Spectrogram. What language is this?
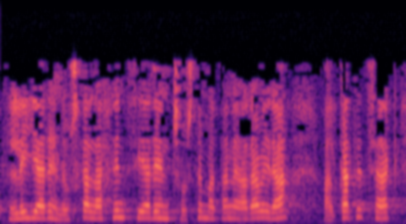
Basque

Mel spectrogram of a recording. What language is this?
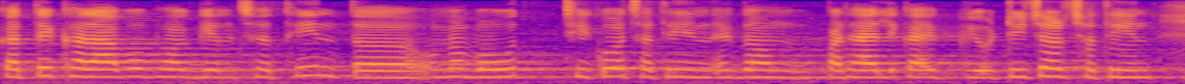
Maithili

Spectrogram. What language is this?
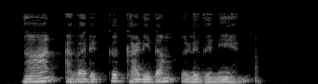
Tamil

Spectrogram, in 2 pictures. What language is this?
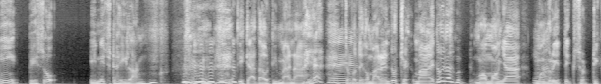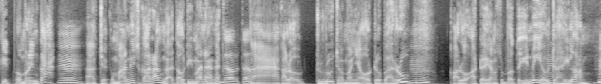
Indonesian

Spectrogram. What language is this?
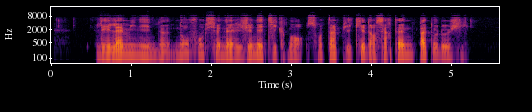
French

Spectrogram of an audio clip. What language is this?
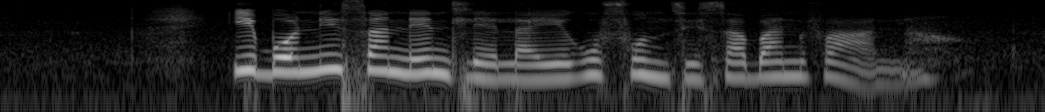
Swati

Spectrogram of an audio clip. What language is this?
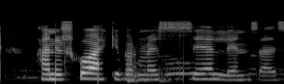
Icelandic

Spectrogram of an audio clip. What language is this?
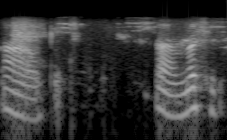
Malayalam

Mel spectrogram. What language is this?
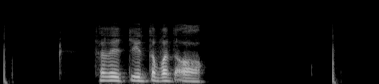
Thai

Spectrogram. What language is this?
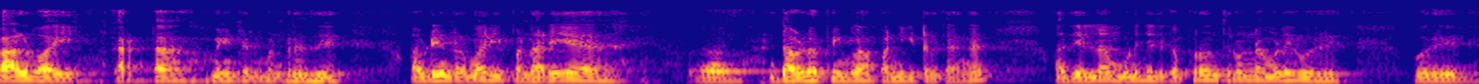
Tamil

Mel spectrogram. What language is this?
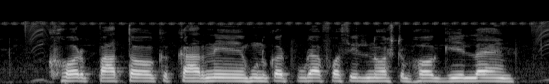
Maithili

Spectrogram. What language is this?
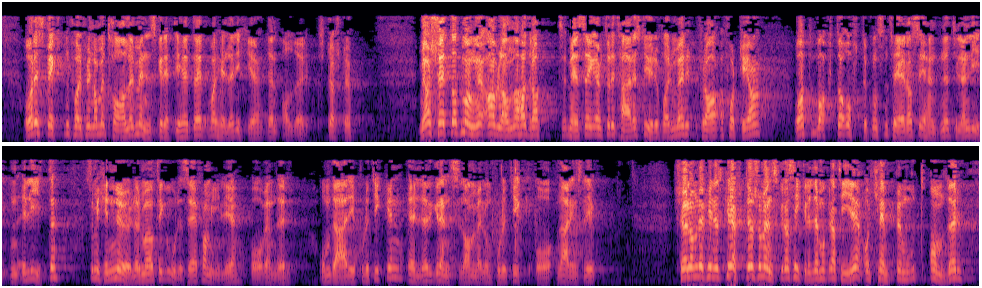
Norwegian Nynorsk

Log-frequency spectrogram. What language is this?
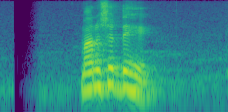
Bangla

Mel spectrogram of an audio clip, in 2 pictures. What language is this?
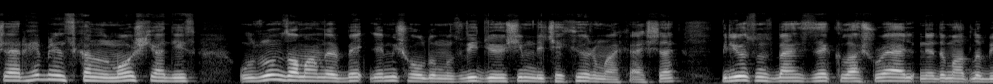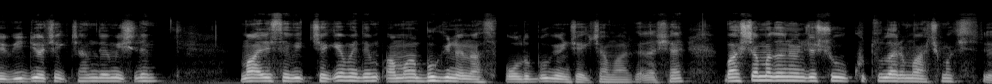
Turkish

